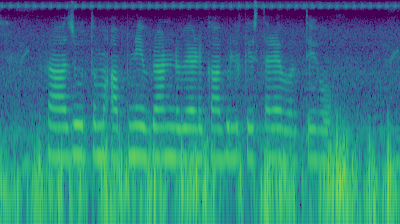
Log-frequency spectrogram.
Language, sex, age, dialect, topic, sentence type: Hindi, female, 18-24, Kanauji Braj Bhasha, banking, statement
